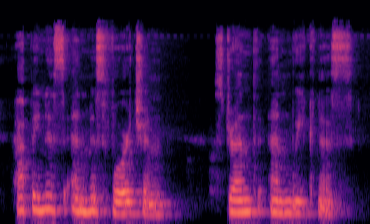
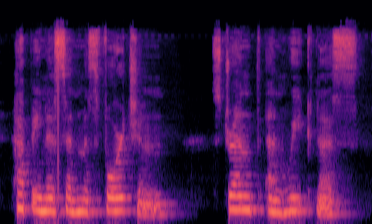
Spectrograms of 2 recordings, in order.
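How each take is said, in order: Both takes have the same delivery.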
